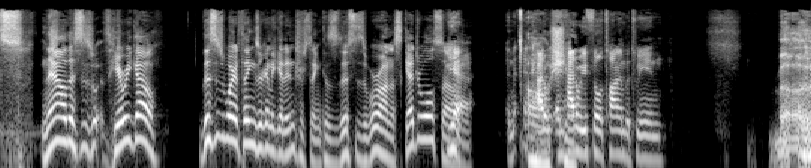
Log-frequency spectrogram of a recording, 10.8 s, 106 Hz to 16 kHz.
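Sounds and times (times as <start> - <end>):
speech: 0.6 - 8.9, 10.3 - 10.8
deep rumbling burp: 10.3 - 10.8.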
